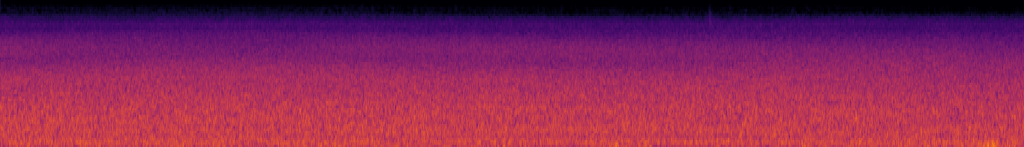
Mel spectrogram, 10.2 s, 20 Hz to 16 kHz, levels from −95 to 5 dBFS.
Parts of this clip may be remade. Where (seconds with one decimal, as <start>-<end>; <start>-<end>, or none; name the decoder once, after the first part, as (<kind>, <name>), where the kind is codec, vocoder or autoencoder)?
6.2-7.7 (vocoder, BigVGAN v2)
